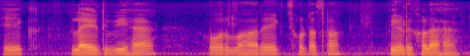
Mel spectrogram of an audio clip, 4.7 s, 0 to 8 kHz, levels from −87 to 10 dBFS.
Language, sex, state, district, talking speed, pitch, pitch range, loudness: Hindi, male, Uttar Pradesh, Saharanpur, 150 wpm, 120 Hz, 115-145 Hz, -21 LUFS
